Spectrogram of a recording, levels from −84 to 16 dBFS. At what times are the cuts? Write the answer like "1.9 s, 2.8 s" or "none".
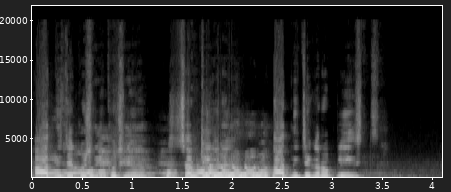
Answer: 2.4 s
